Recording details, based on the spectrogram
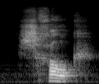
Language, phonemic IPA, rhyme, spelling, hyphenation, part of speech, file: Dutch, /sxɑlk/, -ɑlk, schalk, schalk, noun / adjective, Nl-schalk.ogg
- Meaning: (noun) 1. a scoundrel, rascal, tomboy 2. a prankster, trickster; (adjective) 1. villainous, vile 2. deceitful, deceptive 3. cheeky, playfully teasing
